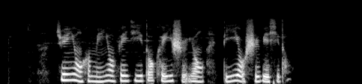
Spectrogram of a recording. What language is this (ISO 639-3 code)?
zho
